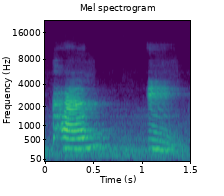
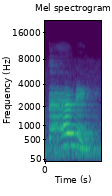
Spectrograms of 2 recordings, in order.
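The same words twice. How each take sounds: First: Pen-e as pen, pause, ee; chopped into syllables. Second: Said in the usual way. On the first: Shown as a demonstration. Teacher segmenting Pen-e with students, chopped into syllables. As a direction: chop Pen-e into two separate syllables. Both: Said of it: "segment or chop it".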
